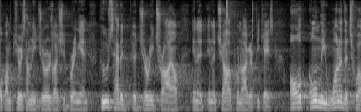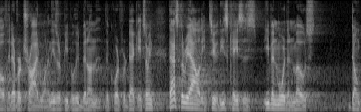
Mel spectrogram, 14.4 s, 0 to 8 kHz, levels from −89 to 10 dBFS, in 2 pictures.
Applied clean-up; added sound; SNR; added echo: none; none; none; none.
